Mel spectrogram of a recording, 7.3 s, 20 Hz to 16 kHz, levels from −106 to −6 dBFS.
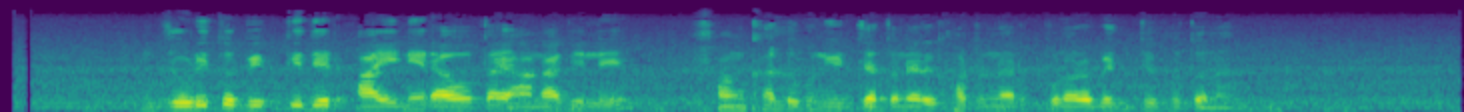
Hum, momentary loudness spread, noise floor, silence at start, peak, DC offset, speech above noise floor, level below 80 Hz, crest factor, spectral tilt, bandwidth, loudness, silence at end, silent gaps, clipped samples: none; 15 LU; -47 dBFS; 0.2 s; -6 dBFS; under 0.1%; 23 dB; -64 dBFS; 18 dB; -6 dB/octave; 8.8 kHz; -25 LUFS; 0.1 s; none; under 0.1%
